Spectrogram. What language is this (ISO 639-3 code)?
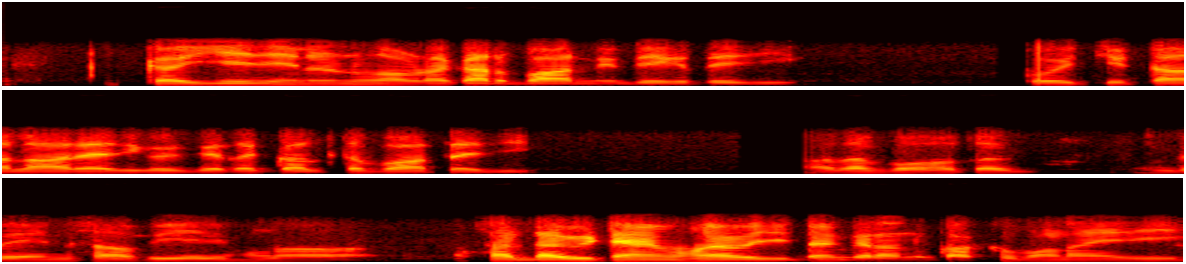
pan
